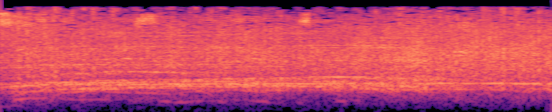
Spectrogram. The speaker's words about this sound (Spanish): Este aplauso es para ti, ¿eh? Es un aplauso en la distancia.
